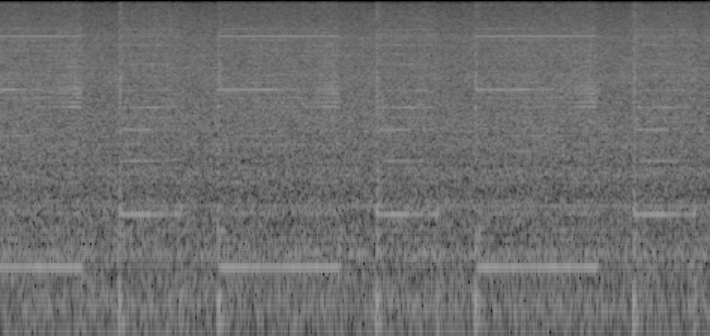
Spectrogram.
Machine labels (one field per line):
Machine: slide rail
